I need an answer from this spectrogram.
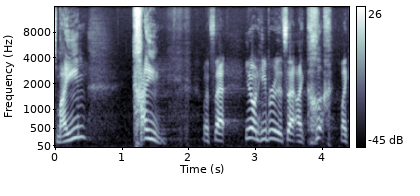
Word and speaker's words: Mayim: best, would be Mayim, because you always put in Hebrew, the emphasis is on the second syllable, so it's Mayim, Chaim.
